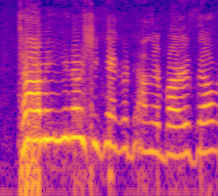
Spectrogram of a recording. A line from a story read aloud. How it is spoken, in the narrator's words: I'm hollering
